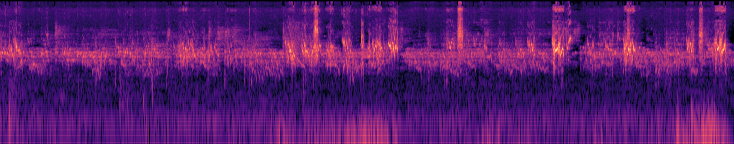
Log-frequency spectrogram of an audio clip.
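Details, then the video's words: Happy budgerigar in a long stream of chattering warble, punctuated by bright squeaky chirps and clicks that grow more frequent toward the end, with faint low background noise. "Happy budgie chirping sound"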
